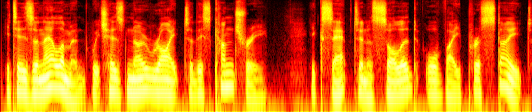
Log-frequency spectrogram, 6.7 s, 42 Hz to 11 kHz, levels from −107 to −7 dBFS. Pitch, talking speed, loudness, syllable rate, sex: 105 Hz, 160 wpm, -19 LUFS, 4.4 syllables/s, male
